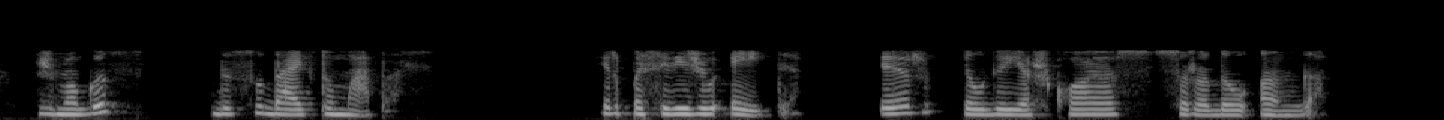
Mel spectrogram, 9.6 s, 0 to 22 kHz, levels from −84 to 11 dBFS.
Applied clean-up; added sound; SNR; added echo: neural mask model Resemble Enhance denoiser.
